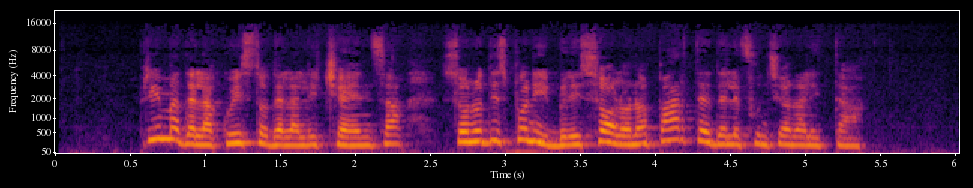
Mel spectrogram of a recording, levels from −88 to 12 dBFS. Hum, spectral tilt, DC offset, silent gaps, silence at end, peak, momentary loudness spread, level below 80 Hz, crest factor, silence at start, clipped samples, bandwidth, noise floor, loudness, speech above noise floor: none; -5.5 dB/octave; under 0.1%; none; 0.65 s; -2 dBFS; 9 LU; -50 dBFS; 16 dB; 0.6 s; under 0.1%; 15.5 kHz; -52 dBFS; -19 LUFS; 34 dB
